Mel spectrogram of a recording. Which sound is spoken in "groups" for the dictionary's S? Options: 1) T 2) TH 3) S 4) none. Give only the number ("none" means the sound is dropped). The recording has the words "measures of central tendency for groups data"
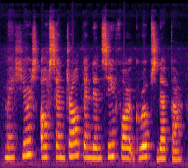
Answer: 3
